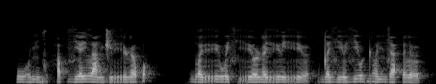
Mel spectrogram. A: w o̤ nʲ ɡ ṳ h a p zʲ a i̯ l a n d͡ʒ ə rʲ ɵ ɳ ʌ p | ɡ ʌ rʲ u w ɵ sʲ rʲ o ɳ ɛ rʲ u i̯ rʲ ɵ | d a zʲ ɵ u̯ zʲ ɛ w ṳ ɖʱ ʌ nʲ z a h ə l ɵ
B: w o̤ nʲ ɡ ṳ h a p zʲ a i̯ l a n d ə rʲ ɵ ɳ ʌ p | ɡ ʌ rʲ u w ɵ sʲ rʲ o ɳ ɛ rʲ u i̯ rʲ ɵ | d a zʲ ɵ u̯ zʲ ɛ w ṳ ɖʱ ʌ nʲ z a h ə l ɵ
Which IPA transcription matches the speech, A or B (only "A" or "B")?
A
